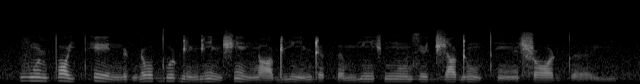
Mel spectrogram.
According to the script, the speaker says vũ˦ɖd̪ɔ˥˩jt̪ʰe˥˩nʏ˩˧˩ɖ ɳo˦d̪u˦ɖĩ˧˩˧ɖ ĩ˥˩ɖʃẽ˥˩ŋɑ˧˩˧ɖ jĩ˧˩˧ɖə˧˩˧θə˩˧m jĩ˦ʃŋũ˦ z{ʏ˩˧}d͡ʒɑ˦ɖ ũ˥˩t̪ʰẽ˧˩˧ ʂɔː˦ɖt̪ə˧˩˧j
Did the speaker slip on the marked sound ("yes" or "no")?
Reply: yes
